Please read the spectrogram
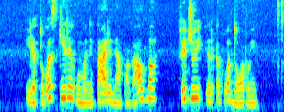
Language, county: Lithuanian, Tauragė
